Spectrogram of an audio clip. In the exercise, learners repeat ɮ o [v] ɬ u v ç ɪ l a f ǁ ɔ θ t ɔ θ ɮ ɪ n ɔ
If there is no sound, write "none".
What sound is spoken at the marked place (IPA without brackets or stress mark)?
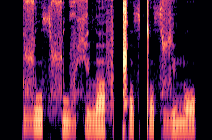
θ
